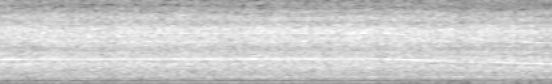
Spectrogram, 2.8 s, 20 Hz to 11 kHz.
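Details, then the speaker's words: Hougen mag drill with a 3/4 Hougen-style bit, unloaded: a steady, even high-pitched motor whir with a faint constant tone, sounding like a vacuum cleaner, with no knocks or grinding; running healthy. "And I'm going to go ahead and start it up. So sounds like a vacuum cleaner."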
